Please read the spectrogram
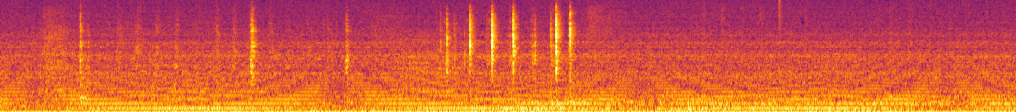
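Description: Faint clicks and taps of a paintbrush against plastic watercolour half pans, with a quick cluster of ticks about halfway through, over a low steady hum.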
